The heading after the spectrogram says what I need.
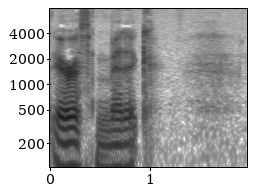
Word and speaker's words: arithmetic: yeah it looks like arithmetic but it's being used as an adjective and when it is so used it is pronounced arithmetic sequences have terms that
